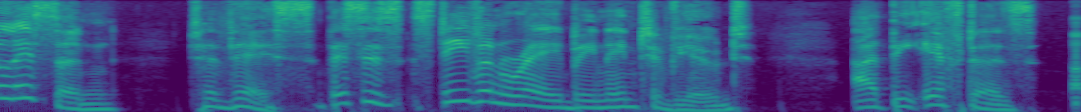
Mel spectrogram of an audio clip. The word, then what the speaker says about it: Stephen Rea: How do you pronounce it? Stephen Ray, I think, isn't it? – Stephen Ray. – Yeah, the Northern Irish actor.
